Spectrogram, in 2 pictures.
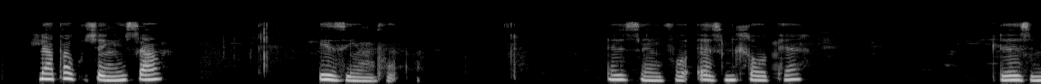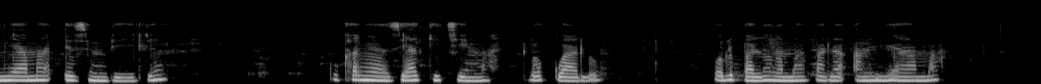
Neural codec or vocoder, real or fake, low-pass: none; real; 7.2 kHz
